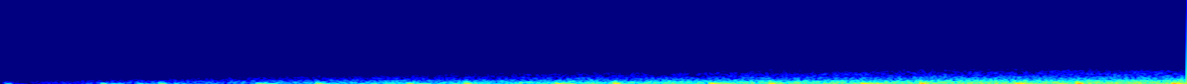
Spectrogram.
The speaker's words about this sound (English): This is a recording of my heartbeat. I was thinking recently about why it is that we can't hear our own hearts beating.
